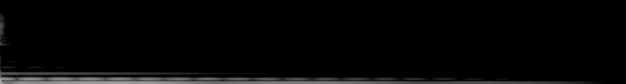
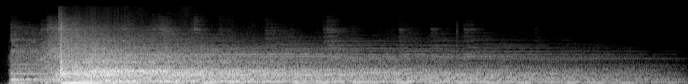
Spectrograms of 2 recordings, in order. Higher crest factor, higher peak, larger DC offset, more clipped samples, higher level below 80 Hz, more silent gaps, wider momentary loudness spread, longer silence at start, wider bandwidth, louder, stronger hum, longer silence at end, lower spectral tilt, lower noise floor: first, 22 dB vs 12 dB; second, -12 dBFS vs 0 dBFS; neither; second, under 0.1% vs 1%; second, -36 dBFS vs -18 dBFS; neither; first, 24 LU vs 20 LU; about the same, 0 s vs 0.1 s; second, 7 kHz vs 9.6 kHz; second, -35 LUFS vs -11 LUFS; neither; first, 0.8 s vs 0.05 s; about the same, -8.5 dB/octave vs -8 dB/octave; first, -69 dBFS vs -32 dBFS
